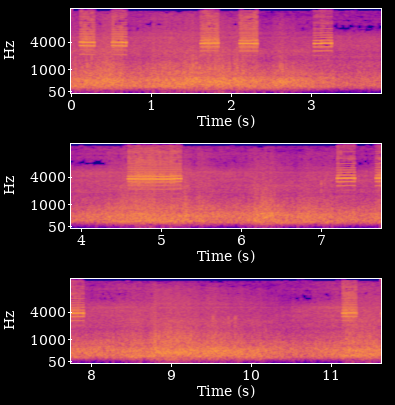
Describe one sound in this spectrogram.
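Wind rushes loudly and steadily past the microphone.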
